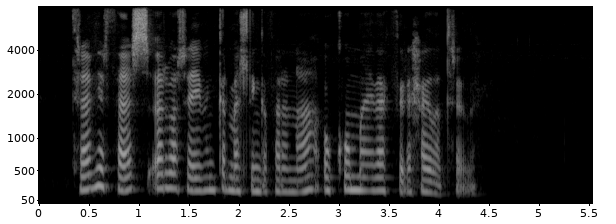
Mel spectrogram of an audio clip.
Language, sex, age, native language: Icelandic, female, 40-49, Icelandic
